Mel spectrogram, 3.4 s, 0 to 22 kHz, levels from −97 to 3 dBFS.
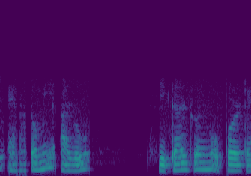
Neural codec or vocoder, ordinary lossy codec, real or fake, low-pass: none; none; real; 3.6 kHz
